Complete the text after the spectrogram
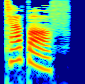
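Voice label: "tap-off", English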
